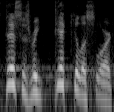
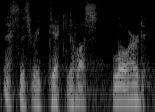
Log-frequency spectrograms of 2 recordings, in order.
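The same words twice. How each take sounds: First: Full-voiced acted protest; exasperated objection at speaking volume; open exasperation. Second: Very soft, low muttered thought; hushed, low private disbelief; thinking it. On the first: Repeats Peter's thought aloud as protest. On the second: Acted. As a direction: say it under your breath, to yourself. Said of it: "hear Peter thinking those words".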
